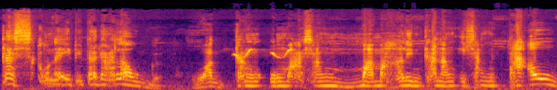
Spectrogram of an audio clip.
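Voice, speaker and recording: The man puts on a character voice, pitched fairly high and delivered fairly slowly. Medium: audio drama. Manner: teasing, laughing.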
